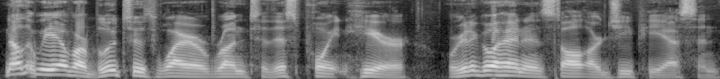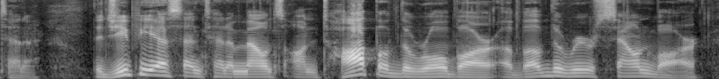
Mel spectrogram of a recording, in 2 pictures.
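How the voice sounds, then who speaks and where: This installation tutorial is delivered by a man with a fairly low, slightly mellow voice that is very animated, at normal speed. He explains each step in turn, methodically and plainly.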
